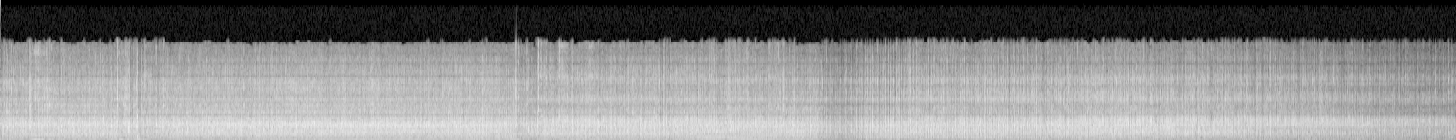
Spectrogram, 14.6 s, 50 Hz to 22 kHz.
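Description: Suzuki SV650's V-twin engine pulling hard down the strip, its pitch rising slowly with a step down at shifts about five and seven seconds in. About eight seconds in the throttle closes and the pitch falls steadily as the bike slows. Heavy wind noise on the bike-mounted camera runs throughout.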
